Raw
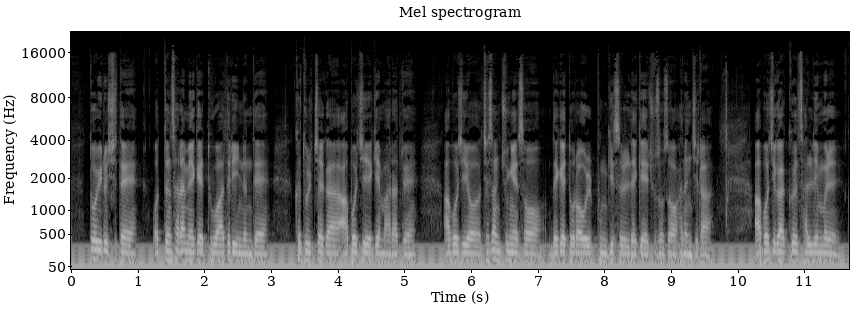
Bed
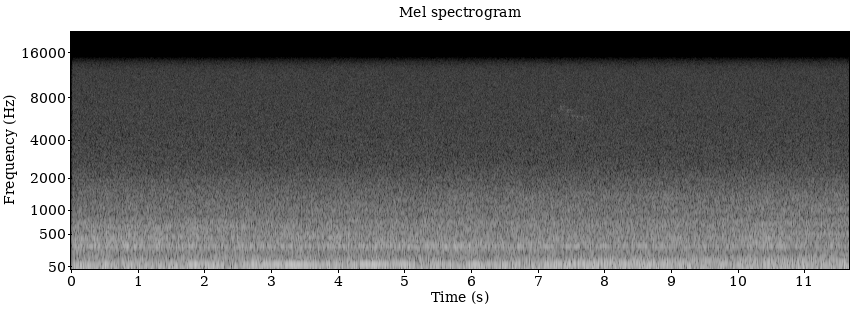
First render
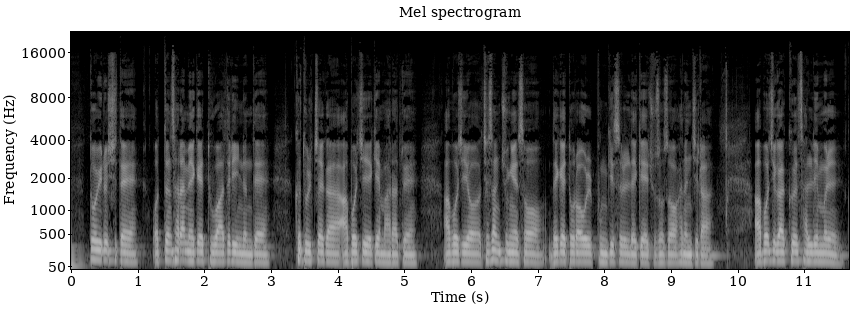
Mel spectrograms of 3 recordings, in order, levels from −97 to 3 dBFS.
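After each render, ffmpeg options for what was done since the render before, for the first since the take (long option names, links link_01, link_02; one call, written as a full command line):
ffmpeg -i in.wav -af "bandreject=frequency=60:width_type=h:width=4,bandreject=frequency=120:width_type=h:width=4,bandreject=frequency=180:width_type=h:width=4,bandreject=frequency=240:width_type=h:width=4,bandreject=frequency=300:width_type=h:width=4" out.wav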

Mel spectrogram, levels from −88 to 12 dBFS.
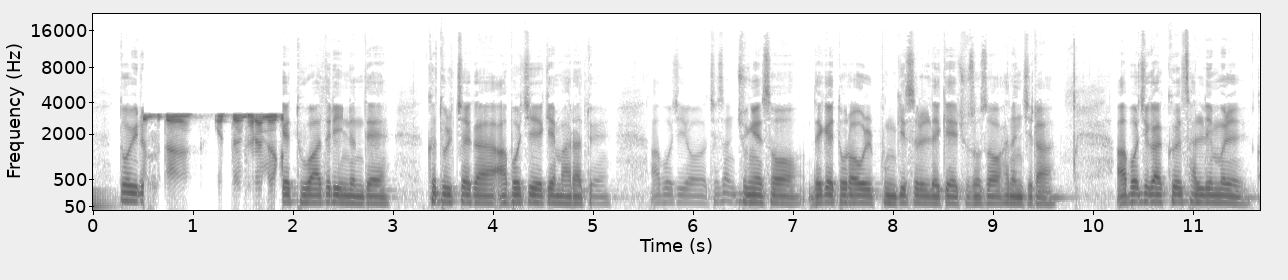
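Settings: ffmpeg -i in.wav -filter_complex "[0:a]asettb=1/sr,asplit=3[link_01][link_02][link_03];[link_01]atrim=end=0.514[link_04];[link_02]atrim=start=0.51:end=1.91,asetpts=PTS-STARTPTS,afade=type=in:duration=0.004:curve=qsin,afade=type=out:start_time=1.396:duration=0.004:curve=qsin,lowpass=frequency=2700:width_type=q:width=0.5098,lowpass=frequency=2700:width_type=q:width=0.6013,lowpass=frequency=2700:width_type=q:width=0.9,lowpass=frequency=2700:width_type=q:width=2.563,afreqshift=-3200[link_05];[link_03]atrim=start=1.906[link_06];[link_04][link_05]acrossfade=duration=0.004:curve1=hsin:curve2=qsin[link_07];[link_07][link_06]acrossfade=duration=0.004:curve1=qsin:curve2=hsin,asettb=1/sr,asplit=3[link_08][link_09][link_10];[link_08]atrim=end=4.994[link_11];[link_09]atrim=start=4.99:end=6.47,asetpts=PTS-STARTPTS,afade=type=in:duration=0.004:curve=qsin,afade=type=out:start_time=1.476:duration=0.004:curve=qsin,acompressor=threshold=-50dB:ratio=2:attack=3.2:release=140:knee=1:detection=peak[link_12];[link_10]atrim=start=6.466[link_13];[link_11][link_12]acrossfade=duration=0.004:curve1=hsin:curve2=qsin[link_14];[link_14][link_13]acrossfade=duration=0.004:curve1=qsin:curve2=hsin" out.wav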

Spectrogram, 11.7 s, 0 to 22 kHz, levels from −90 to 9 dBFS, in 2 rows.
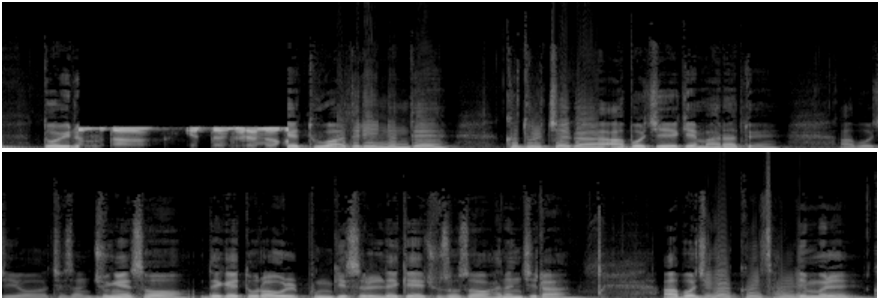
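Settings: ffmpeg -i in.wav -filter_complex "[0:a]asettb=1/sr,asplit=3[link_01][link_02][link_03];[link_01]atrim=end=2.234[link_04];[link_02]atrim=start=2.23:end=3.98,asetpts=PTS-STARTPTS,afade=type=in:duration=0.004:curve=qsin,afade=type=out:start_time=1.746:duration=0.004:curve=qsin,volume=28.5dB,asoftclip=hard,volume=-28.5dB[link_05];[link_03]atrim=start=3.976[link_06];[link_04][link_05]acrossfade=duration=0.004:curve1=hsin:curve2=qsin[link_07];[link_07][link_06]acrossfade=duration=0.004:curve1=qsin:curve2=hsin,asettb=1/sr,asplit=3[link_08][link_09][link_10];[link_08]atrim=end=10.524[link_11];[link_09]atrim=start=10.52:end=11.16,asetpts=PTS-STARTPTS,afade=type=in:duration=0.004:curve=qsin,afade=type=out:start_time=0.636:duration=0.004:curve=qsin,aeval=exprs='(tanh(39.8*val(0)+0.75)-tanh(0.75))/39.8':channel_layout=same[link_12];[link_10]atrim=start=11.156[link_13];[link_11][link_12]acrossfade=duration=0.004:curve1=hsin:curve2=qsin[link_14];[link_14][link_13]acrossfade=duration=0.004:curve1=qsin:curve2=hsin" out.wav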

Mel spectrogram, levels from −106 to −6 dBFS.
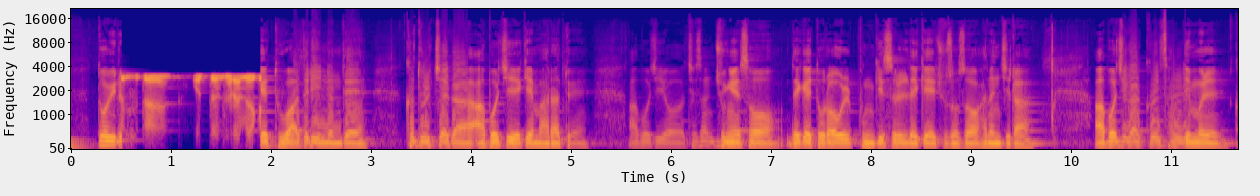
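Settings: ffmpeg -i in.wav -af "highpass=86,bandreject=frequency=272.9:width_type=h:width=4,bandreject=frequency=545.8:width_type=h:width=4,bandreject=frequency=818.7:width_type=h:width=4,bandreject=frequency=1091.6:width_type=h:width=4,bandreject=frequency=1364.5:width_type=h:width=4,bandreject=frequency=1637.4:width_type=h:width=4,bandreject=frequency=1910.3:width_type=h:width=4,bandreject=frequency=2183.2:width_type=h:width=4,bandreject=frequency=2456.1:width_type=h:width=4,bandreject=frequency=2729:width_type=h:width=4,bandreject=frequency=3001.9:width_type=h:width=4,bandreject=frequency=3274.8:width_type=h:width=4,bandreject=frequency=3547.7:width_type=h:width=4,bandreject=frequency=3820.6:width_type=h:width=4,bandreject=frequency=4093.5:width_type=h:width=4,bandreject=frequency=4366.4:width_type=h:width=4,bandreject=frequency=4639.3:width_type=h:width=4,bandreject=frequency=4912.2:width_type=h:width=4,bandreject=frequency=5185.1:width_type=h:width=4,bandreject=frequency=5458:width_type=h:width=4,bandreject=frequency=5730.9:width_type=h:width=4" out.wav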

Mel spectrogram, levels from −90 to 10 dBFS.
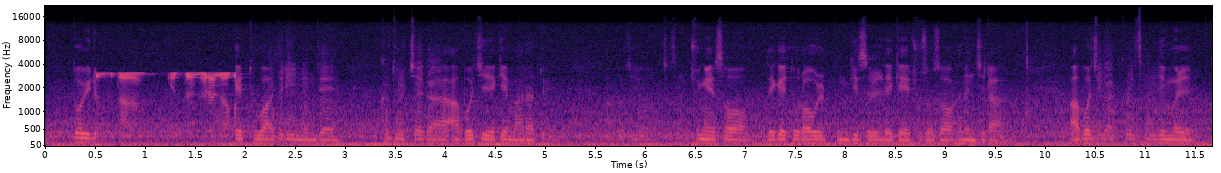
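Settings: ffmpeg -i in.wav -i bed.wav -filter_complex "[1:a]volume=-6.5dB[link_01];[0:a][link_01]amix=inputs=2:normalize=0" out.wav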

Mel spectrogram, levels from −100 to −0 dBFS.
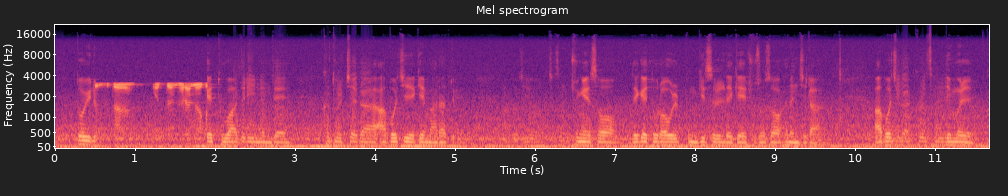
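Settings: ffmpeg -i in.wav -af "volume=10.5dB" out.wav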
